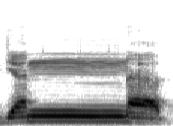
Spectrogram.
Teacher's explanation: अन्ना लहुम जन्नत, ये वही इदगाम उसी तरह है, यानी जन्नत नहीं पढ़ना बल्कि जन्नत, थोड़ा सा गुन्ना भी इख्फा भी करेंगे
